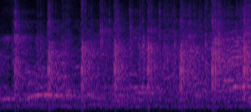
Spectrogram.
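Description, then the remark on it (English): An audience claps together in a steady, even beat, the rhythmic claps blending into a soft wash of crowd noise. “Hold on, hold your claps.”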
